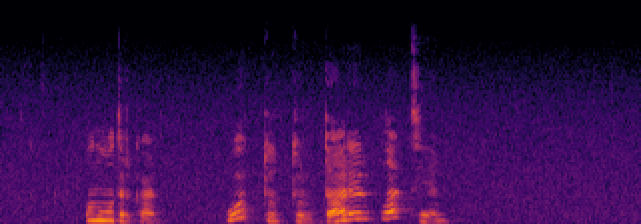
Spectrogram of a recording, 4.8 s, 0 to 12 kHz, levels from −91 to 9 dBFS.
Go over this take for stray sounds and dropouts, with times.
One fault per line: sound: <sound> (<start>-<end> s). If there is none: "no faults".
no faults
